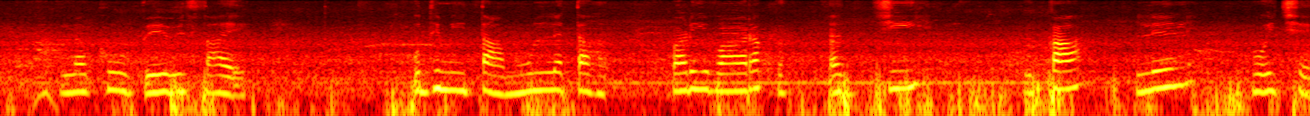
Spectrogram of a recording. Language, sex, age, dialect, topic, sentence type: Maithili, female, 25-30, Eastern / Thethi, banking, statement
